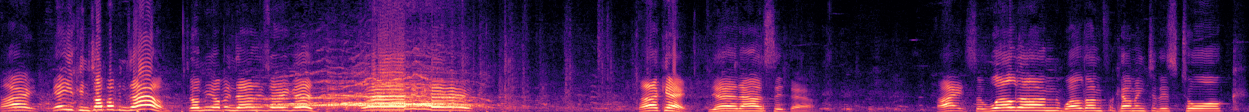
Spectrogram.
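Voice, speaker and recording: Crowd noise fills the background as a man talks at an extremely high pitch and a fairly slow pace, with long, frequent pauses. His tone is animated, with lively intonation and big swings in loudness. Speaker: university presenter at a conference. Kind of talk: conference talk.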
